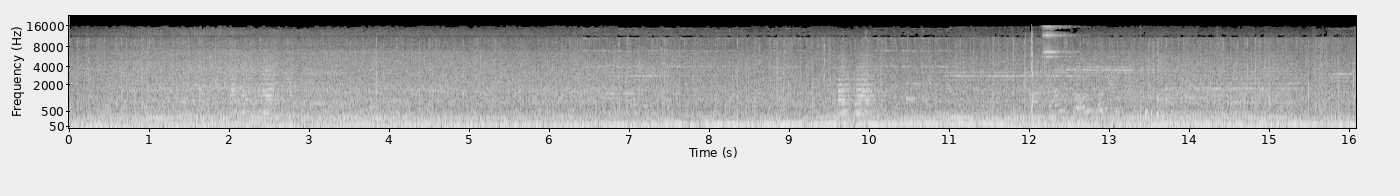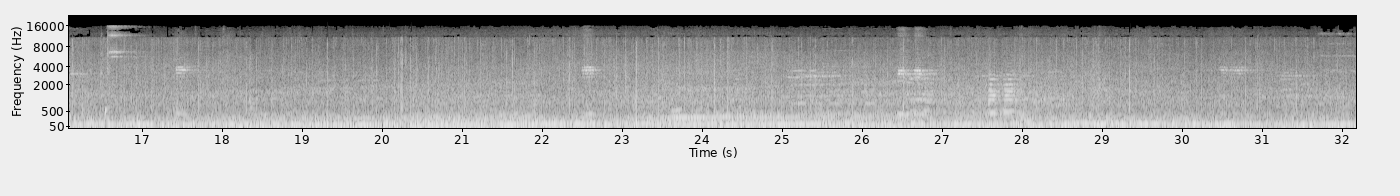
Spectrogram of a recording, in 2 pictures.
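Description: Busy street traffic running steadily, with repeated short vehicle horn beeps: a couple near the start, one about a third of the way in, and a cluster near the end. Voices of passers-by come through underneath.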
